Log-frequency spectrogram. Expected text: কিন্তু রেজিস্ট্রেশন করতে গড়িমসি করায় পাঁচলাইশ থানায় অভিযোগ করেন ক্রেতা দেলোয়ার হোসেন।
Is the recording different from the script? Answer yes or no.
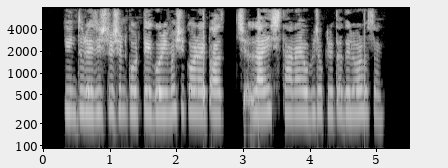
yes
